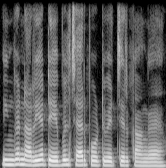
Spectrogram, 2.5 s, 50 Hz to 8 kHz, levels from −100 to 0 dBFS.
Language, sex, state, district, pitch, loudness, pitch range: Tamil, female, Tamil Nadu, Nilgiris, 210 Hz, -13 LUFS, 195-225 Hz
